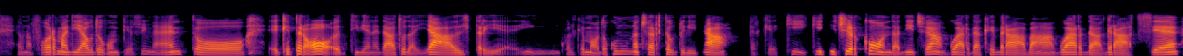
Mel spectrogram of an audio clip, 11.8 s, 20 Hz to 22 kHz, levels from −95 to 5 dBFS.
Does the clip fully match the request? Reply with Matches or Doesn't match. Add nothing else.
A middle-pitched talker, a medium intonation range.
Matches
